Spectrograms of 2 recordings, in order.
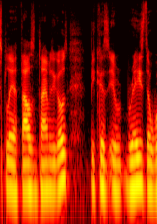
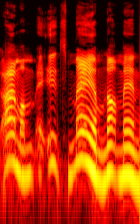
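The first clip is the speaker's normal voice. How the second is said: mock slow indignant correction; 5 semitones higher, much slower than usual. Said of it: "he was like".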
